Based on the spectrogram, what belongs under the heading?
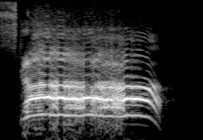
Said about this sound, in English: And then, through the screaming and the pain and the torment, you see him pull another one from the fire.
